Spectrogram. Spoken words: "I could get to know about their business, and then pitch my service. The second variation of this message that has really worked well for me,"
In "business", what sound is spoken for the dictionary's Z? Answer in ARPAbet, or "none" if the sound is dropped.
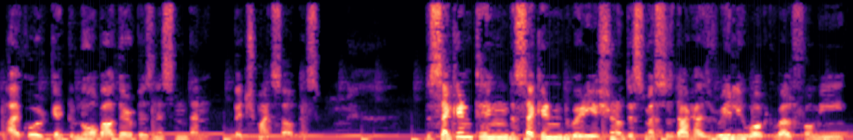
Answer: Z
